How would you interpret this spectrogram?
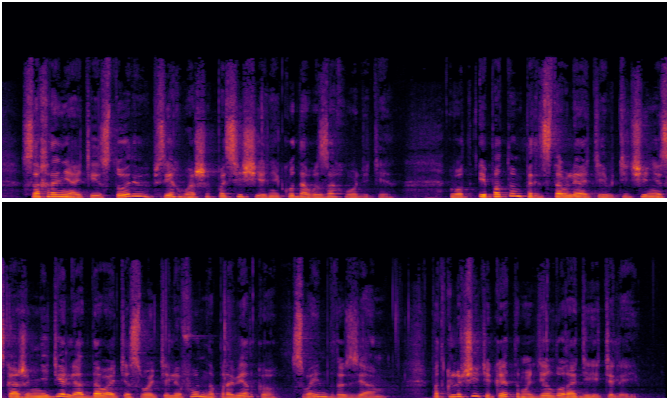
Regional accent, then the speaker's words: Vorkuta, Komi Republic, Russia; Вот, я из Воркуты. Вот это там, где 12 месяцев зима, остальное лето.

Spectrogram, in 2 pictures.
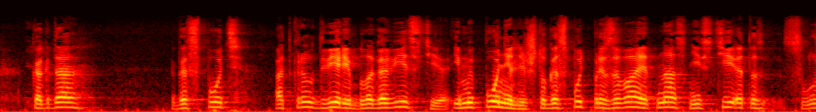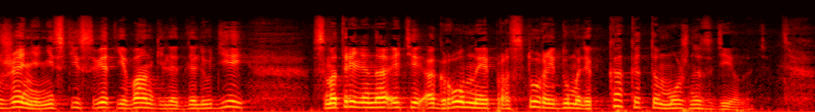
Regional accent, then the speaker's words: Siberia, Russia; Мы из Сибири. Сибирь по территории очень большая. Это на западе Омская область. Омская область.

